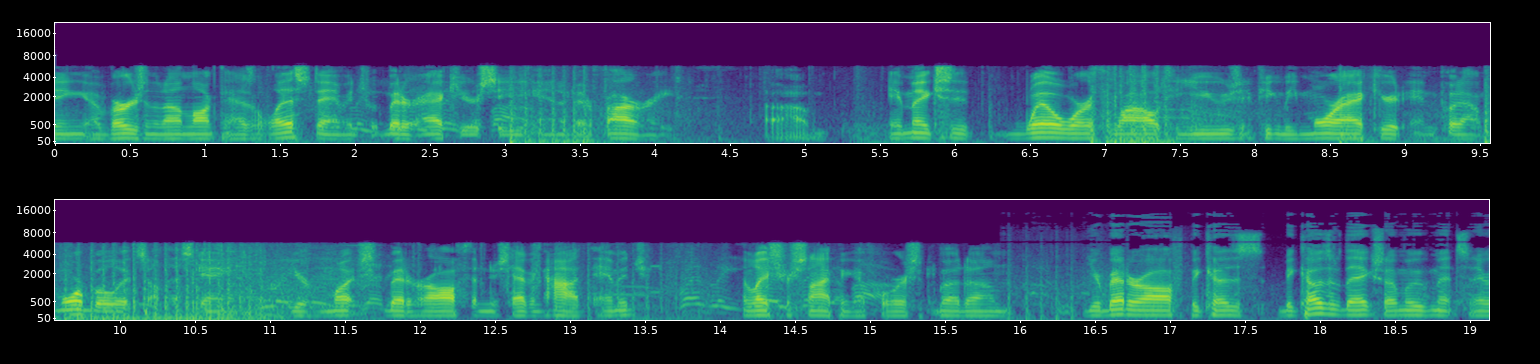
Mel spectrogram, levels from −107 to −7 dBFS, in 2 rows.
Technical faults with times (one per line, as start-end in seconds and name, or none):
15.86-19.13 imaging from linear upsampling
